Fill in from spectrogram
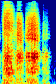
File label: Striker Breath Run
